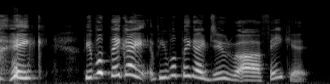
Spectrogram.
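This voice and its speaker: A woman's pitch swings very widely in a very clean recording with a silent background. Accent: strong Long Island. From US Northeast, Long Island, New York. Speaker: social media personality, podcast host. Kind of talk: casual interview chat. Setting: podcast recording in New York City.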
